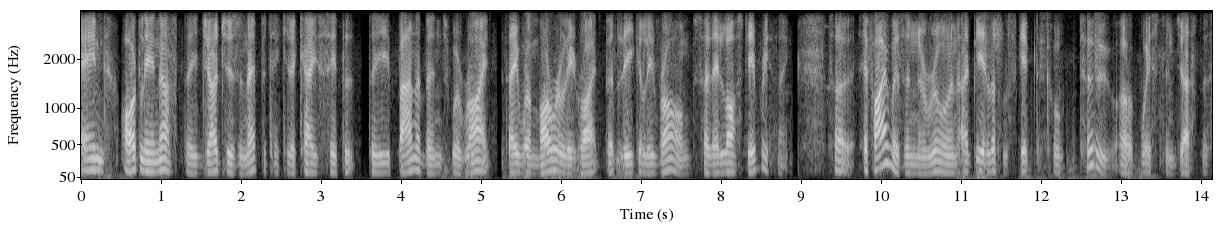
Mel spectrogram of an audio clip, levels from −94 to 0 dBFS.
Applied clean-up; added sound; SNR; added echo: neural separator model SepFormer DNS4.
